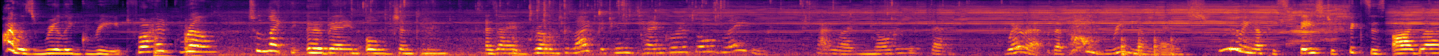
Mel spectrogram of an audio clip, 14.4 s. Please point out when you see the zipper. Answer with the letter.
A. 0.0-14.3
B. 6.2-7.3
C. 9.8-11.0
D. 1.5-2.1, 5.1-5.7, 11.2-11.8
C.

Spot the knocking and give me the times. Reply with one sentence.
The knocking can be heard from 1.5 to 2.1 s, from 5.1 to 5.7 s and from 11.2 to 11.8 s.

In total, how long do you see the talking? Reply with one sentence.
The talking can be heard for 14 seconds in total.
